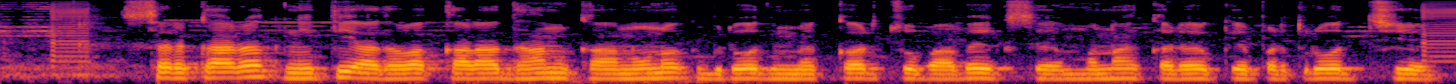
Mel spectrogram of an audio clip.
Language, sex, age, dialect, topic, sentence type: Maithili, male, 18-24, Eastern / Thethi, banking, statement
